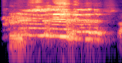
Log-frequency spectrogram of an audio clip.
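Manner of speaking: high laughing squeal on it's; burst of laughter. Real, not acted. Talking to viewers, a high burst of laughter. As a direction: break up laughing.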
